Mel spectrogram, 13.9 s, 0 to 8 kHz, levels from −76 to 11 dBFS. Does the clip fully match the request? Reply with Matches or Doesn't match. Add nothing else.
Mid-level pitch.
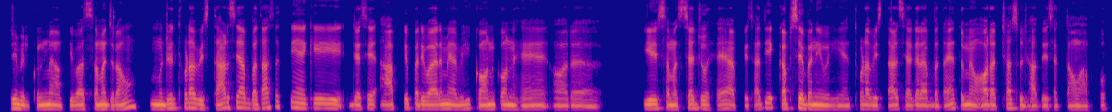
Doesn't match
